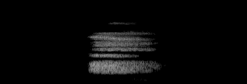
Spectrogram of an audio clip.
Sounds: Sigh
